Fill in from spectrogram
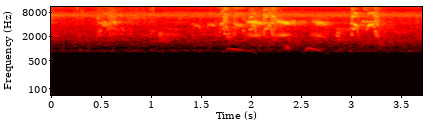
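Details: Peach-fronted Parakeet (Eupsittula aurea) giving harsh, scratchy screeches in quick irregular bursts, about three a second, over a hissy background.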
